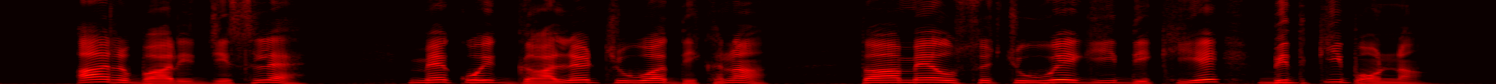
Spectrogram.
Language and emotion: Dogri, disgusted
